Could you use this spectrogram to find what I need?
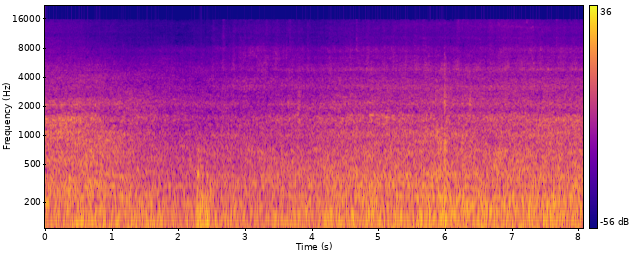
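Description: Outdoors in wind, city traffic rumbles steadily.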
